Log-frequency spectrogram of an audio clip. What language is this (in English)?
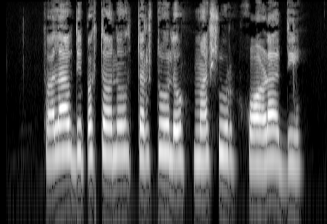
Pashto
